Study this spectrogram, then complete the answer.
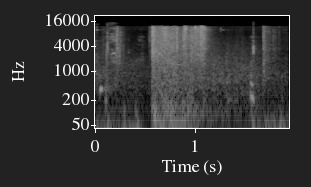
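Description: Gunfire in the PlayStation 4 game A Way Out: a dense, sustained volley of rapid shots fired at empty houses, loud and continuous after a brief lull, with one sharper burst near the end.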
